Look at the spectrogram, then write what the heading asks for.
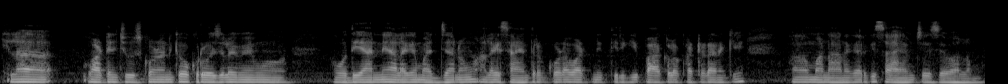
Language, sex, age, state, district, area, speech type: Telugu, male, 30-45, Andhra Pradesh, Konaseema, rural, spontaneous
